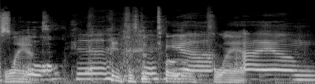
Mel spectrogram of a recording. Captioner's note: Maya chuckles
